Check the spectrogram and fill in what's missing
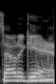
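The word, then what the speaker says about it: Outagamie: Is it pronounced Out of Gamey? – Yeah, it was. – Is that the official local pronunciation? – Yep.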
